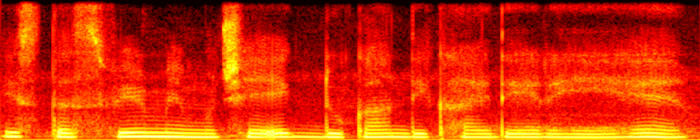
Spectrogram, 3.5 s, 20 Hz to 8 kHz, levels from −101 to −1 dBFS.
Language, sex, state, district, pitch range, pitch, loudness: Hindi, female, Arunachal Pradesh, Papum Pare, 195-215 Hz, 205 Hz, -14 LUFS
